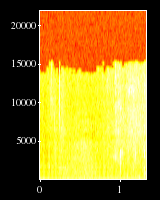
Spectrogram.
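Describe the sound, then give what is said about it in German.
Faint, irregular crackles and small pops sputter over a steady low electrical hum on a mobile phone line with a technical problem, with no voices heard. “Hörst du das Knacken in der Leitung?”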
